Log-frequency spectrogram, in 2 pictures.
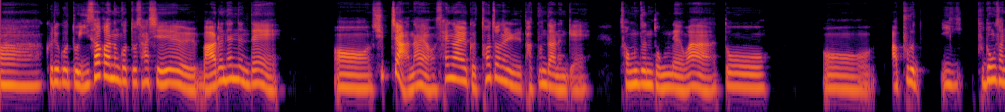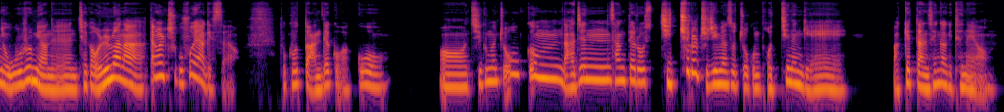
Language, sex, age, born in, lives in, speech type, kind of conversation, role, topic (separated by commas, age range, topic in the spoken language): Korean, female, 45-49, South Korea, South Korea, conversation, advice, user, 사업 예산을 더 잘 관리하고 최적화하려면 무엇부터 시작해야 하나요?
